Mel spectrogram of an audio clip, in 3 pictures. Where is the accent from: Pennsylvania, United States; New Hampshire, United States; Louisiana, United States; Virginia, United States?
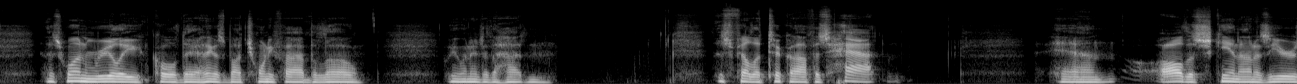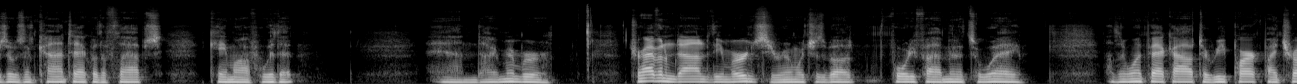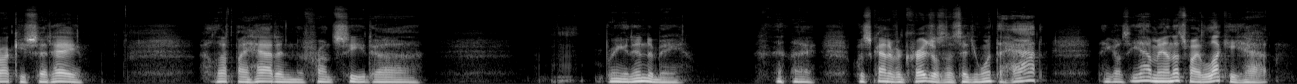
New Hampshire, United States; I was from New Hampshire, and I didn't think it was particularly great weather.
